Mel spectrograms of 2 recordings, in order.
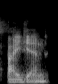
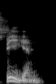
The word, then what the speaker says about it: Spigen: I don't think it's Spigen. I think it's Spikeen. You said it right the first time. It's Spigen.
